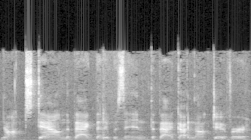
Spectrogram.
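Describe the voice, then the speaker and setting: Amid noticeable background noise and audible room echo, a woman speaks with an American accent. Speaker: vlogger. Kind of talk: casual vlog update.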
